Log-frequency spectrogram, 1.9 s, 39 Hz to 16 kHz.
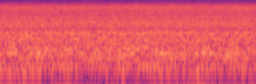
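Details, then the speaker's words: Old GE 20-inch box fan, model F17W12, on high: smooth, even airy rush with a soft low-pitch hum underneath and no rattle or ticking. Normal running. "I can come in a room with my eyes closed and know that yep that's the sound of an old box fan running they always have that distinct low pitch frequency sound"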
